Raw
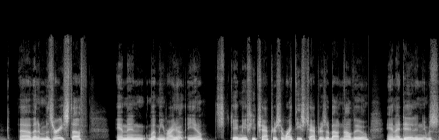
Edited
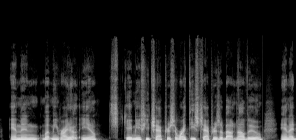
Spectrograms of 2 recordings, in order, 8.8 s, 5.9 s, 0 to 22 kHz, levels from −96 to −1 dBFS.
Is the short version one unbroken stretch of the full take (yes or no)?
yes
